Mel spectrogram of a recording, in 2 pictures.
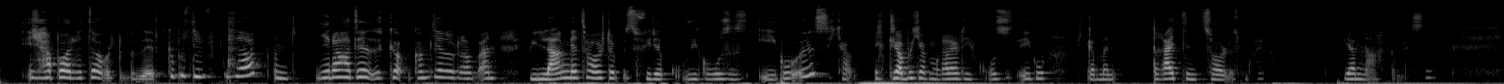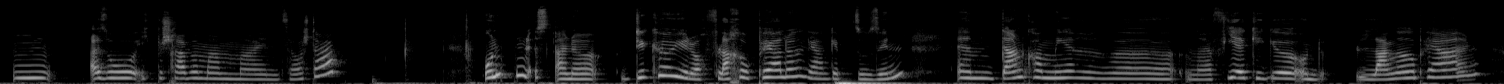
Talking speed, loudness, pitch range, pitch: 150 wpm, -33 LUFS, 250-320 Hz, 285 Hz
